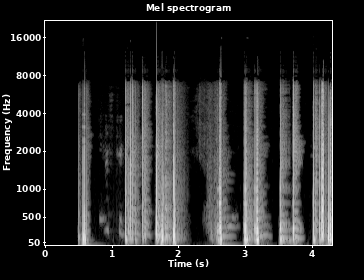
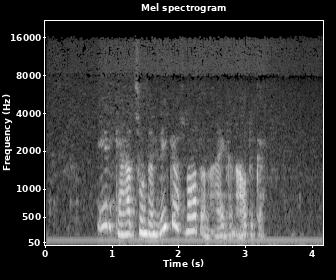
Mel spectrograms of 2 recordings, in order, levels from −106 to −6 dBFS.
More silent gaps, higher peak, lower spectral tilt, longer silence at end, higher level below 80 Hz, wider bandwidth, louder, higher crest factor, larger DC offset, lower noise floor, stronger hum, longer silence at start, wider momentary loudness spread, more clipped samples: neither; first, 0 dBFS vs -8 dBFS; second, -5.5 dB/octave vs -8 dB/octave; second, 0 s vs 0.25 s; first, -42 dBFS vs -58 dBFS; second, 9.2 kHz vs 16 kHz; second, -26 LUFS vs -23 LUFS; first, 26 dB vs 18 dB; neither; first, -55 dBFS vs -49 dBFS; neither; second, 0.5 s vs 0.8 s; second, 8 LU vs 12 LU; neither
